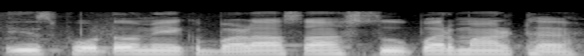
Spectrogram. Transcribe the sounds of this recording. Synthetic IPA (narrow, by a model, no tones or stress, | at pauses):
ɪspʰoːʈomẽeːkbɐɽasasuːpəɾmaːɾʈʰɦɛː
